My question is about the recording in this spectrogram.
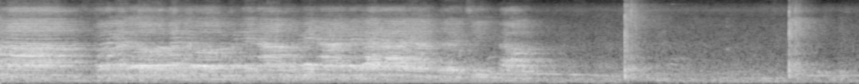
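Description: A group of voices singing together, fading away about five seconds in, then a quieter stretch broken by two sharp clicks.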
